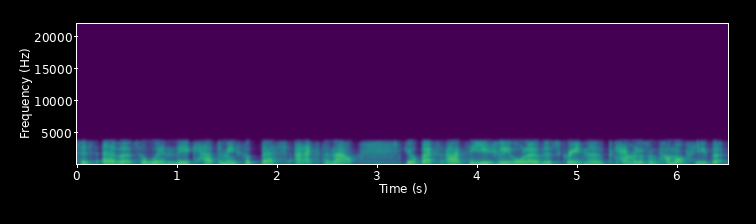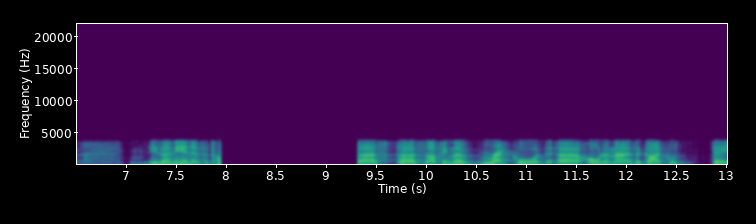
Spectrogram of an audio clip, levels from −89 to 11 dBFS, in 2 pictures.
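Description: It's a speech clip carried over a telephone line, so it's band-limited with nothing above about 3.7 kHz, and there's one real problem: an audio dropout to silence. Right after "only in it for", at 7.94 s, the signal drops to silence, with no room tone or hiss at all, until 9.32 s, where it picks up at "person I think the". That's about 1.38 s of speech simply gone, most likely because the input was briefly disconnected or muted while recording carried on.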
